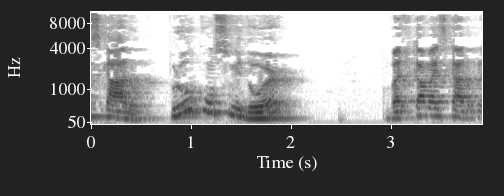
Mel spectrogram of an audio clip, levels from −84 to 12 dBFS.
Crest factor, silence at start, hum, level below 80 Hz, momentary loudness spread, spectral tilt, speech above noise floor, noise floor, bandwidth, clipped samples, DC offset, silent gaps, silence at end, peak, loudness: 18 dB; 0 s; none; -54 dBFS; 9 LU; -5 dB/octave; 42 dB; -58 dBFS; 11 kHz; under 0.1%; under 0.1%; none; 0 s; 0 dBFS; -17 LUFS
